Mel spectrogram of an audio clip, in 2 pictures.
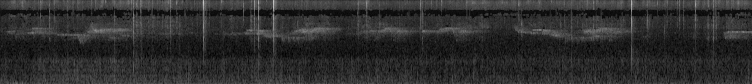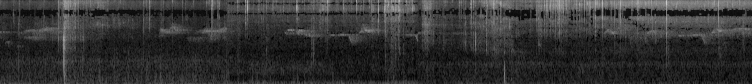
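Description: A forest bird singing the same short warbling phrase over and over, about once every second or two, over the soft crackle of a small wood campfire, with sharp pops from the fire, the loudest about halfway through.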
